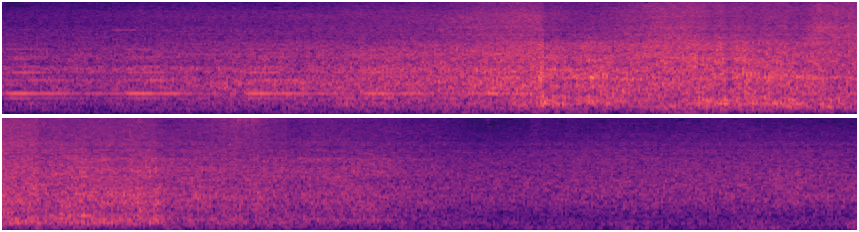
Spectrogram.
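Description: Electric commuter train of the Seibu Ikebukuro Line passing close by, loudest about three to five seconds in, then fading. A steady pitched tone heard as it approaches stops about two and a half seconds in.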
